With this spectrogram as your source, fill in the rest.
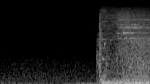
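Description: A bright chime rings out as the reveal ends.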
